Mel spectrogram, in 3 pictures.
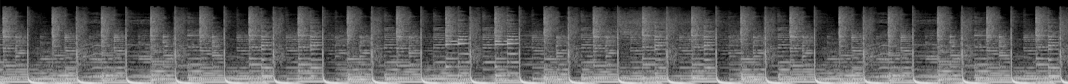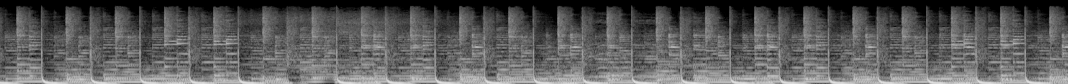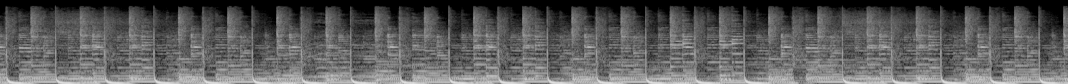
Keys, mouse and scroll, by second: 25.9 space, 29.0 F9.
